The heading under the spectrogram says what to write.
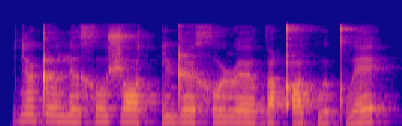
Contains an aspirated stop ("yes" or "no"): no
